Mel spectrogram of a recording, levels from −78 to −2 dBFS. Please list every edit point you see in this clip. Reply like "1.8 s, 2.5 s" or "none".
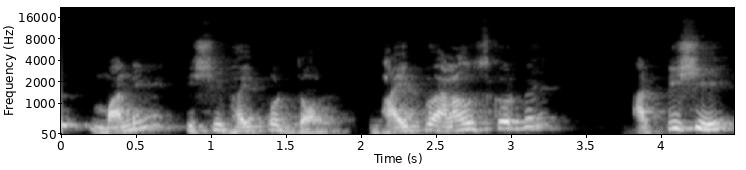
1.9 s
